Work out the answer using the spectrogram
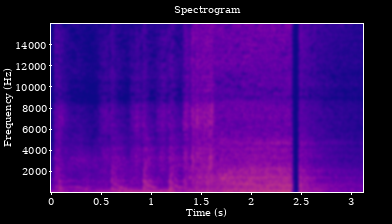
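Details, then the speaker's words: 2013 Chevy Malibu with a weak crank and service Stabilitrak and power steering messages: labored, slow, uneven cranking as the starter struggles. Testing shows the battery has zero cold cranking amps and needs replacing; the alternator tests good. "you can hear how the starter struggles to turn the engine over"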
